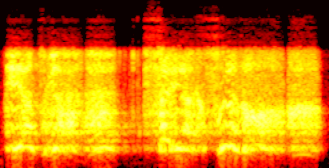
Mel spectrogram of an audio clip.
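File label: aircraft destroyed mood med, speech japanese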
